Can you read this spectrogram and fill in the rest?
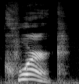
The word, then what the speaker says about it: quark: We already knew about the Quark Field. Quark Field? – Yeah, Azrella said. You know how your device will disrupt the Quark Field? – Oh, right. Sorry, we pronounce it Quirk, so I got a little confused there.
